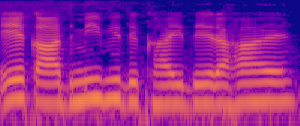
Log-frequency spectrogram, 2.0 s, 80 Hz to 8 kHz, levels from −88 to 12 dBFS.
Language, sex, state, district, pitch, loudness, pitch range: Hindi, female, Uttar Pradesh, Deoria, 195 Hz, -24 LUFS, 185-200 Hz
